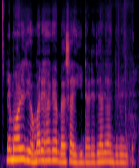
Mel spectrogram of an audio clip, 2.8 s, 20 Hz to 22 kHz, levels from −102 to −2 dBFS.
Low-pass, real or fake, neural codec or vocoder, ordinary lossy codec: none; fake; codec, 44.1 kHz, 7.8 kbps, Pupu-Codec; none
